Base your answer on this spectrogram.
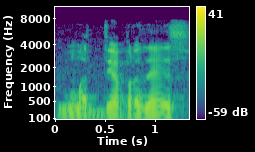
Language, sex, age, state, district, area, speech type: Gujarati, male, 45-60, Gujarat, Anand, rural, spontaneous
